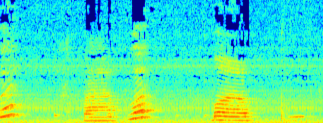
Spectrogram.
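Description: A woman speaks close by in a high, sing-song voice.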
